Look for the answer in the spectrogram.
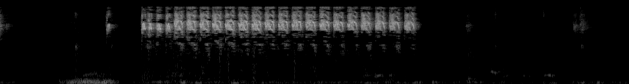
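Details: Crimson sunbird delivering a loud, rapid, high-pitched trill lasting under three seconds, with a few short soft chips and a low thump before and after.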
